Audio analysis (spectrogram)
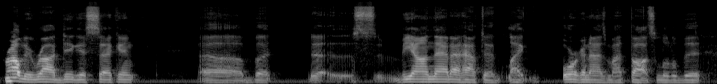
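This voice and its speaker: Low-voiced man, measured podcast talk. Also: fairly even intonation, fairly bright tone. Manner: measured, thinks aloud with "uh" and "like". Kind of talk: casual hip hop podcast chat.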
